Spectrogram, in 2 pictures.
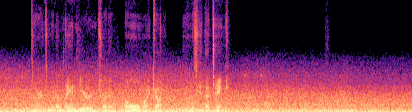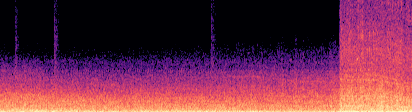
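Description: A jet engine hums steadily as an aircraft rolls along a runway.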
